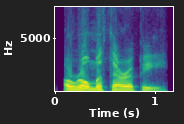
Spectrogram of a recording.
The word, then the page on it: aromatherapy: American English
